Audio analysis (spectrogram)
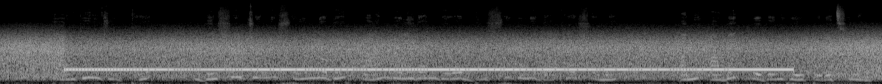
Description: PSK31 (31.25 baud), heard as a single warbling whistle, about 700 Hz, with radio static and speech in Bangla.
